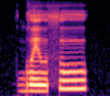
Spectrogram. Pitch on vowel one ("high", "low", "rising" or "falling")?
low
